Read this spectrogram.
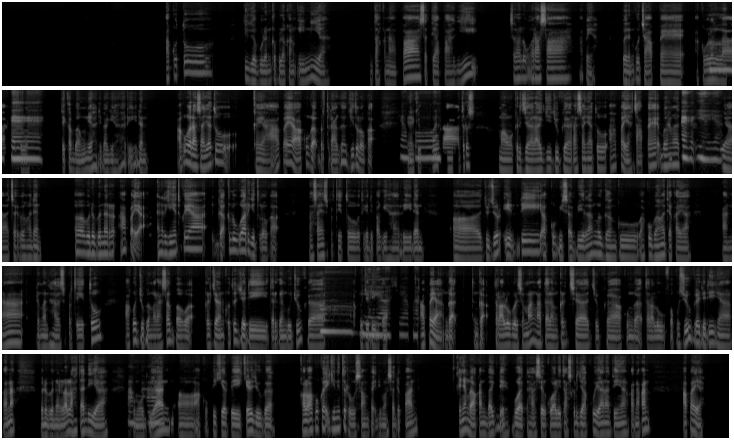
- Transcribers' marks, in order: drawn out: "Oke"; static; distorted speech
- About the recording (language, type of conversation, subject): Indonesian, advice, Bagaimana cara agar saya bisa bangun pagi dengan lebih berenergi dan tidak merasa lelah?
